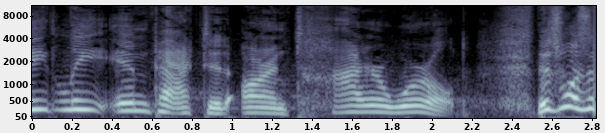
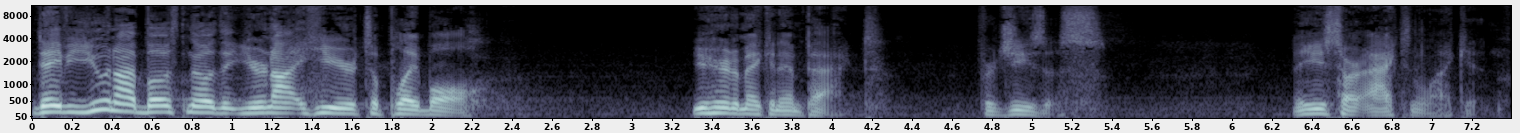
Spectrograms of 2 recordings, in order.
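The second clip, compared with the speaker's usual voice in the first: earnest coach; 5 semitones lower than usual. Retold or imitated. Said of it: "he goes".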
